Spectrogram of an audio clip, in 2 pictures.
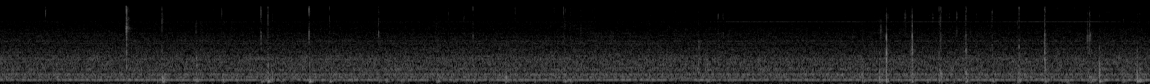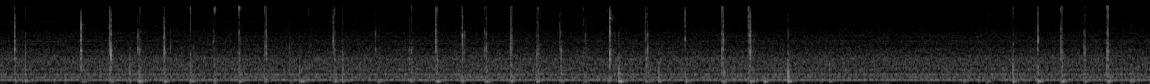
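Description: Hands poking and kneading a soft slime on a table, making scattered small sticky clicks and pops that come more often from about a third of the way in, over a steady low hum.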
